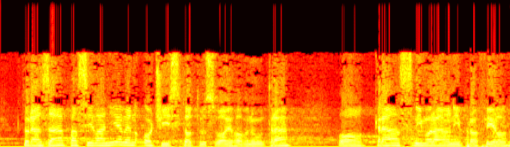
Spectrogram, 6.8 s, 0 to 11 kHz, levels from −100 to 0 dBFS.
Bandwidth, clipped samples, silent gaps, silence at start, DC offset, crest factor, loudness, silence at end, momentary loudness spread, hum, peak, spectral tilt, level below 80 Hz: 7.4 kHz; 0.1%; none; 0 s; 7%; 14 dB; -12 LUFS; 0 s; 5 LU; none; 0 dBFS; -4 dB/octave; -34 dBFS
